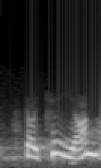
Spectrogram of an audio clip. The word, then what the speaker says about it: stoicheion: That word, first principles, is the Greek word, not that Greek words mean much to us, stoikion, I think you pronounce it, S-T-O-I-C-H-E-I-O-N is how it's spelled in English.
